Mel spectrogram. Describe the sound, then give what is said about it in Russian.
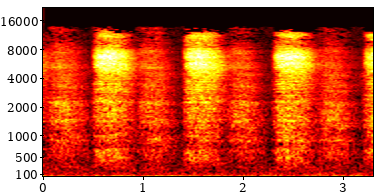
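Forceful bhastrika yoga breathing, with vigorous breaths pumped in and out from the belly. Rushing breath noise swells and fades in an even rhythm about once per second, fairly quiet throughout. “Начинаем бхастрику, очень мощно работаем животом. И вдох, и выдох.”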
